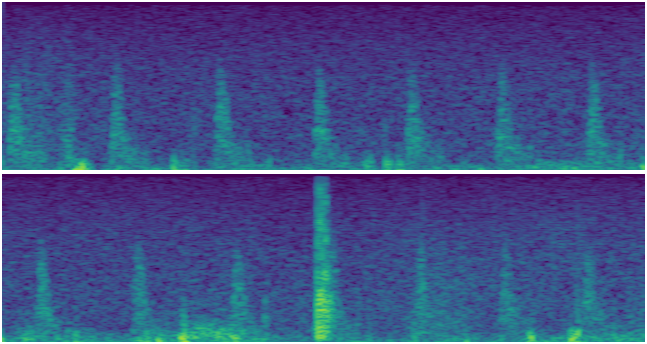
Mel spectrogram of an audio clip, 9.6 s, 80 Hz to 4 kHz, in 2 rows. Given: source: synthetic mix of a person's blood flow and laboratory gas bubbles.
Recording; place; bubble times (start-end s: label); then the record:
Doppler ultrasound of blood flow; subclavian vein
7.16-7.32 s: bubbles
From the record:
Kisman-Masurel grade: 113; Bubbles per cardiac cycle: 1 to 2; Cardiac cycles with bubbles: 1 to 10%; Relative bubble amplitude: loud (0.450 to 0.775); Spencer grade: 1 (occasional bubble signal discernible with the cardiac motion signal, with majority of cardiac periods free of bubbles); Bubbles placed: anywhere in the cardiac cycle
